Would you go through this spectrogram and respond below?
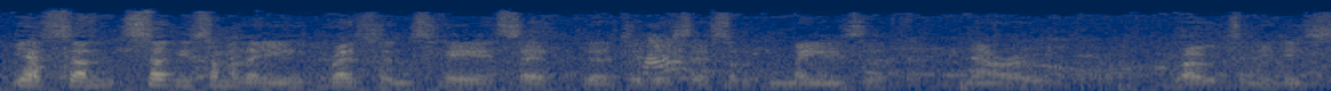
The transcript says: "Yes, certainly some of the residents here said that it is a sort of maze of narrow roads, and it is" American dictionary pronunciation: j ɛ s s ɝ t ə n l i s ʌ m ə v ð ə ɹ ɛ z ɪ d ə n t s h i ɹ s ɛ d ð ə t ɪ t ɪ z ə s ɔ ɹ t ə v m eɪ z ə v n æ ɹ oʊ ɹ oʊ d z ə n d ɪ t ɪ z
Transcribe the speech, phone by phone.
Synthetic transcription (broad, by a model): j ɛ s s ɝ t n l i s ʌ m ə v ð ə ɹ ɛ z ɪ d ə n t s h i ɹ s ɛ d ð ə t ɪ t ɪ z ə s ɔ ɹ t ə v m eɪ z ə v n æ ɹ oʊ ɹ oʊ d z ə n ɪ t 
